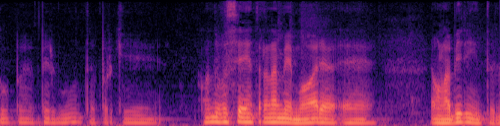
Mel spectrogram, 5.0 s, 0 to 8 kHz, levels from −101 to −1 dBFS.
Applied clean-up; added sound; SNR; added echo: none; none; none; none.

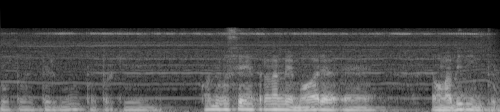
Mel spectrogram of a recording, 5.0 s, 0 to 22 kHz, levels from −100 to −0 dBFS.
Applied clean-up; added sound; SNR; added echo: none; Drill; 18 dB; reverberation time 0.9 s.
